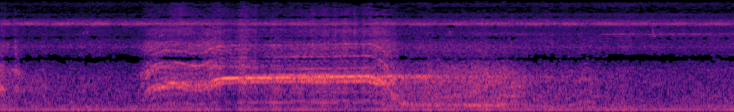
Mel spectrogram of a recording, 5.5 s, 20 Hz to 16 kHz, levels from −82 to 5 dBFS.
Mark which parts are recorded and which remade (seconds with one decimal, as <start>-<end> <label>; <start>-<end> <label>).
0.0-1.0 recorded; 1.0-4.3 remade; 4.3-5.5 recorded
